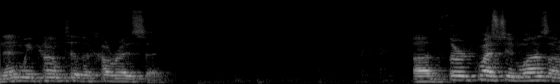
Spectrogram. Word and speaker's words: charoset: Traditionally, we remember this task in a mixture called charoset, or some Jewish people pronounce it charosis.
